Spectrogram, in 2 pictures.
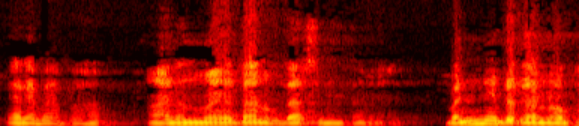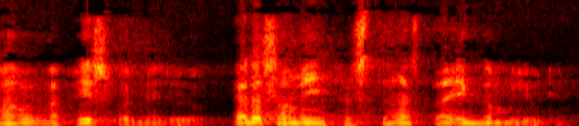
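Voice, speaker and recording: A man's voice: on the low side, fairly quick, fairly bright tone. A man giving a sermon, telling a personal story in an earnest, emphatic way and repeating key words for stress. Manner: drops English words into his talk. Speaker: spiritual teacher giving a discourse. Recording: long reverb of a large hall.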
